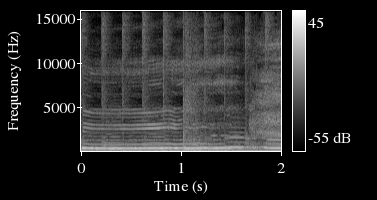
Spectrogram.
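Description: Kannada film song: a long held vocal note, nearly level in pitch, over bass and a steady beat, with a cymbal-like swell near the end.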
